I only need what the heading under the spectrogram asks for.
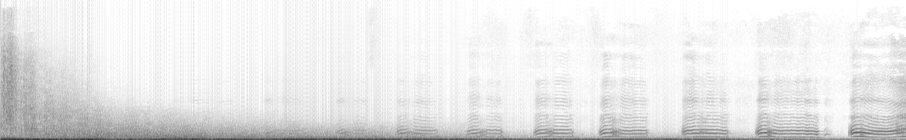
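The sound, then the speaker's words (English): A sci-fi sunbolt energy cannon fires with a loud, booming blast that decays into a long low rumble, then an infant begins wailing in repeated, rising bursts over the fading roar. “Commander, they're charging their sunbolt cannon. It's powering up.”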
